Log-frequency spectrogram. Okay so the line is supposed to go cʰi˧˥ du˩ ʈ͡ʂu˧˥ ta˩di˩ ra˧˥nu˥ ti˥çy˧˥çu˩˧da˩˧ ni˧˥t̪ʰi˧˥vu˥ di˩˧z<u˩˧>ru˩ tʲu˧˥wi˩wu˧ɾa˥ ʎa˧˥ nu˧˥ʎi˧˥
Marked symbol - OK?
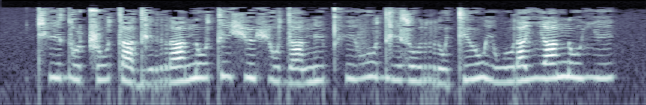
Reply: yes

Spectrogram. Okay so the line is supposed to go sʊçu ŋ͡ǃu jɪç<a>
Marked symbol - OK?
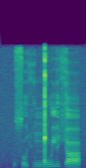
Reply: yes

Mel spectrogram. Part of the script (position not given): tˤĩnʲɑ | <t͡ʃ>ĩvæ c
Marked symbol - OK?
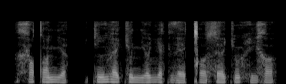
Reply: no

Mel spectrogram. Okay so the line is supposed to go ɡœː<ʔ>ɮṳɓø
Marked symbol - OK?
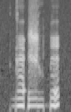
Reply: yes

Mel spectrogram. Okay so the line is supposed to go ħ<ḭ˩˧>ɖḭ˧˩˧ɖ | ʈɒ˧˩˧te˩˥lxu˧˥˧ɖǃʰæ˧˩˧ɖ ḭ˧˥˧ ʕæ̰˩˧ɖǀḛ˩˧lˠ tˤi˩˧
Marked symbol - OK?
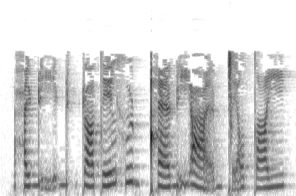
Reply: no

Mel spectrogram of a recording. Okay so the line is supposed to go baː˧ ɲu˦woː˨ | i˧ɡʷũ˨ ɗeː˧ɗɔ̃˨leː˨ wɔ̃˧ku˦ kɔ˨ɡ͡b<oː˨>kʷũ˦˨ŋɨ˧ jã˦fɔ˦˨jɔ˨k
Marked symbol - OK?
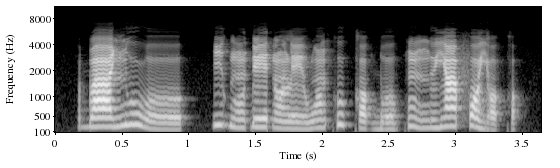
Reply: yes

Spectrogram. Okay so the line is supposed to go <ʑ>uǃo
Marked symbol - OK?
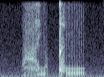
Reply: yes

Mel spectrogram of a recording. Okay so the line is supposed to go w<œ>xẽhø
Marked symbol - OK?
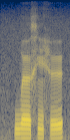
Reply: yes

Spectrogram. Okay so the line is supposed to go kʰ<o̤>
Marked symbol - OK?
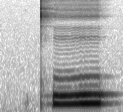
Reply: no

